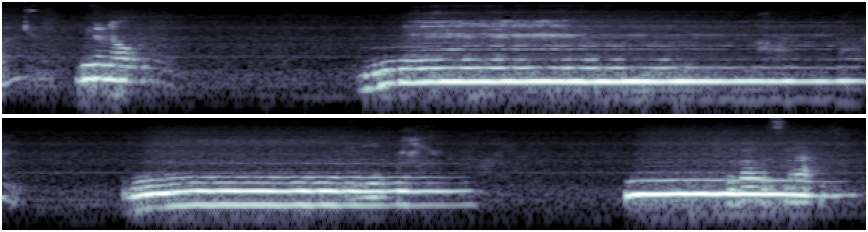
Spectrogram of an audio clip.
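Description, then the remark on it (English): A person hums in long, steady low-pitched notes: a brief opening sound, then three sustained hummed phrases of several seconds each, separated by short silences. “I'm going to hum, and we'll see if we can get into it.”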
